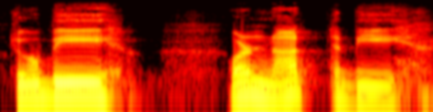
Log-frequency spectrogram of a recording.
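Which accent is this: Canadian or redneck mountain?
Canadian. It is spoken in a Canadian accent. "And do just the words in an accent for Canadian accent"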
